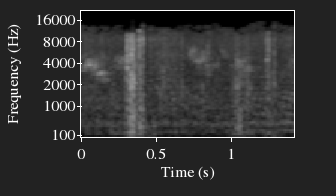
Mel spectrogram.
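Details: Honey bee buzz during old-style nucleus colony formation from a forager swarm, 15 May 2018. A continuous drone is broken by a sharp knock or handling clatter early on and softer bumps later.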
